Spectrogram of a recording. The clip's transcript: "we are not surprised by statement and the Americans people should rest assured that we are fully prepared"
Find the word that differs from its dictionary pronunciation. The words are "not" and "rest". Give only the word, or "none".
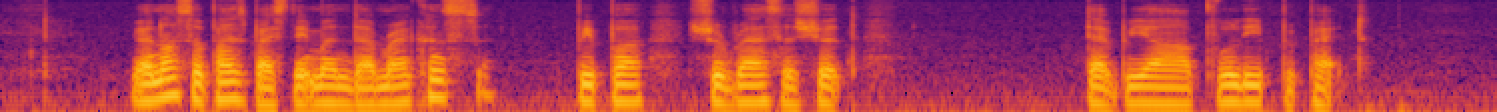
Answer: rest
